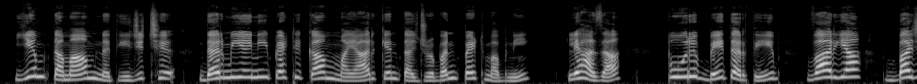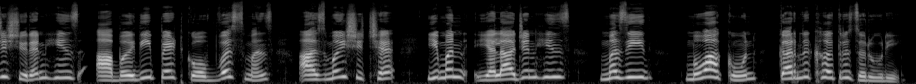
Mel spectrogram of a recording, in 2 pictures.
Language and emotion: Kashmiri, neutral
